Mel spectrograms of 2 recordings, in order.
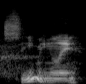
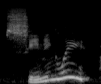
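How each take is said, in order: First: Low, quiet deadpan echo. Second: High, quiet incredulous echo. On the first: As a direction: say it flat and dry. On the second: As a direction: question the word in disbelief. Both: Real, not acted.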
